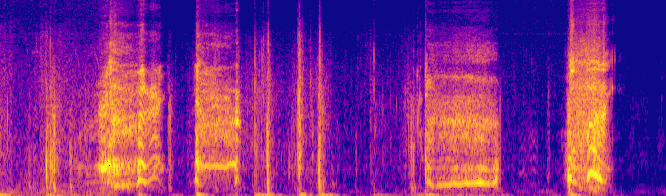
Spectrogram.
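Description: A man sobs and wails loudly close by.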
